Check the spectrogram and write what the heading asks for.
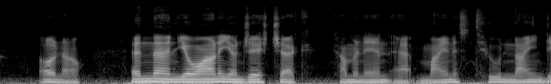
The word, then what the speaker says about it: Jędrzejczyk: And the last fight I want to cover on this card is Joanna Jędrzejczyk Joanna Jędrzejczyk. versus Tisha I'll Torres. say it. I don't know where the yun comes from. Joanna Jędrzejczyk.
